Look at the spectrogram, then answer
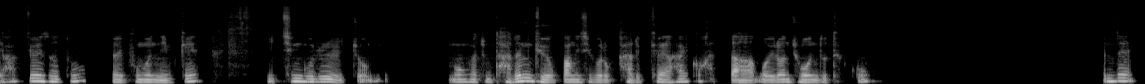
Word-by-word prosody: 학교에서도 140 +2 0 0.2
저희 105 -3 -1
부모님께 105 - +1 0.7
"이 - - -6
친구를 125 -6 +3
좀 - - -3 0.8
뭔가 115 +1 -1
좀 115 -1 -5
다른 135 +7 +4
교육 105 -7 +1
방식으로 105 -2 0
가르켜야 105 +1 -2
할 125 +5 0
것 145 +1 -9
같다." 95 -2 0
뭐 100 - 0
이런 110 +1 +2
조언도 105 -2 +1
듣고. 130 +5 -7 2.3
근데 150 +2 +3
115 Hz, 235 characters per minute, -26 LUFS, 105-135 Hz, 2.3 s, 다른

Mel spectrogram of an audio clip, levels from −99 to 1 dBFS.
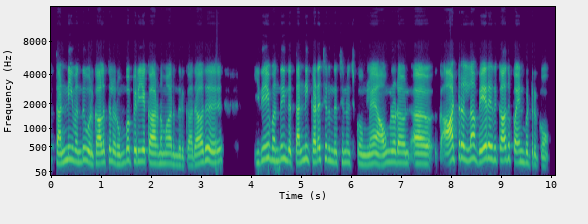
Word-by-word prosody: தண்ணீ 220 +8 0
வந்து 200 +4 -4
ஒரு 185 - -2
காலத்துல 195 +3 +1
ரொம்ப 185 +7 -3
பெரிய 215 0 +2
காரணமா 180 0 +1
இருந்திருக்கு. 160 -2 -8
அதாவது, 195 +9 +1 1.0
இதே 235 +6 -1
வந்து, 230 +3 -4
இந்த 220 -2 -1
தண்ணீ 225 +7 +1
கெடச்சிருந்துச்சுன்னு 210 -4 -2
வச்சுக்கோங்களேன், 175 +1 -2
அவுங்களோட 200 +3 -1 0.4
அ - - +7 0.4
க - - -7 0.2
ஆற்றல்லாம் 265 -4 +3
வேற 255 +5 +7
எதுக்காவது 240 +2 +1
பயன்பட்டுருக்கும். 195 -3 -4
205 Hz, 130 wpm, -19 LUFS, 185-235 Hz, 1.0 s, அ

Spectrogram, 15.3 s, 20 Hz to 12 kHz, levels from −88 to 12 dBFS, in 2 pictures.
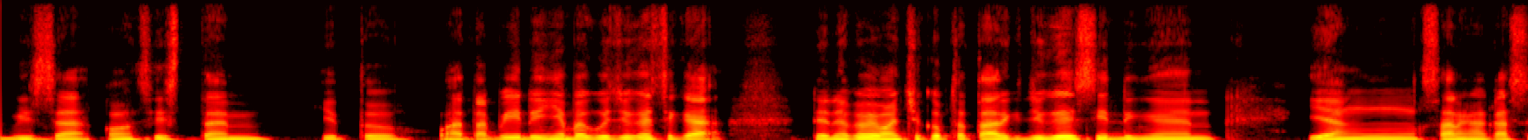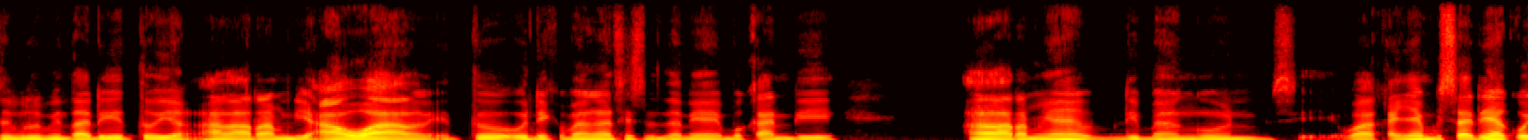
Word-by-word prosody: bisa 105 0 -3
konsisten, 105 - -3 0.2
gitu. 105 -1 -4 0.2
Wah, 125 -1 -4
tapi 125 +8 -2
idenya 150 +3 +1
bagus 130 0 +1
juga 170 +6 +2
sih, 180 - -6
Kak. 150 -4 0 0.5
Dan 115 0 +2
aku 175 - +3
memang 160 -2 +6
cukup 150 -3 -1
tertarik 125 -1 +1
juga 145 +10 +5
sih, 180 -3 0
dengan 115 -3 -1 0.5
yang 115 -1 +1
saran 110 0 0
Kakak 115 -1 -4
sebelumnya 115 +1 +1
tadi 135 +3 +2
itu, 120 -4 0
yang 110 -2 -1
alarm 115 -1 +1
di 125 - 0
awal. 120 -1 +5
Itu 135 +5 -1
unik 125 -2 -2
banget 120 +4 +1
sih, - - -10
sebenernya, 115 +1 -2
ya. - - -6
Bukan 115 0 -3
di 110 0 -3 0.6
alarmnya 125 +4 +4
dibangun, 110 0 -2
sih. - - -20
Wah, 115 0 -1
kayaknya 145 +7 +1
bisa 140 +1 +1
deh, 170 - +6
aku 150 -2 +3
115 Hz, 175 wpm, -23 LUFS, 110-130 Hz, 0.6 s, memang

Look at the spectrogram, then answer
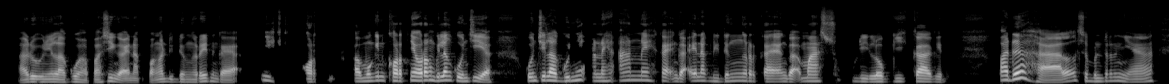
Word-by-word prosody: "aduh 130 - -1
ini 125 - -1
lagu 120 +2 0
apa 110 0 -4
sih? 155 +3 -2
Nggak 95 +1 +2
enak 95 - -7
banget 125 0 -4
didengerin." 120 +6 -3
Kayak, 105 -6 -2 0.2
ih 190 - -5 0.3
chord 130 -1 -1
eee, 145 - -4
mungkin 180 +3 0
chord-nya 175 +1 +3
orang 195 - +7
bilang 195 0 +4
kunci 160 -1 +2
ya? - - -4 0.3
Kunci 175 +2 0
lagunya 180 +1 +3
aneh-aneh, 180 +4 -3
kayak 170 - 0 0.2
gak - - -5
enak 175 0 -1
didenger, 155 +3 -4
kayak 135 0 +1
nggak - - +3
masuk 155 +7 -1
di 140 -2 -7
logika 135 +1 +2
gitu. 120 - -11 0.5
Padahal 205 - +4
sebenarnya, 150 -4 -7
150 Hz, 175 wpm, -25 LUFS, 130-175 Hz, 0.5 s, orang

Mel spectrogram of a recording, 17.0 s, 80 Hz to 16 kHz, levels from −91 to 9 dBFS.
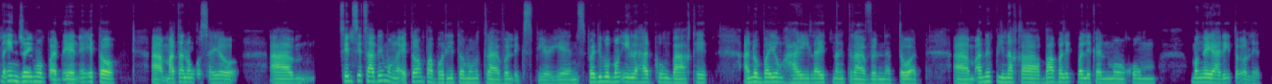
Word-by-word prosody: na-enjoy 170 -3 +3
mo 165 -1 +2
pa 115 - +3
din. 120 +1 +2
Eh, 160 +1 -1
ito, 130 -3 +6 0.4
ah, 115 -1 +4
matanong 145 +4 +2
ko - - -7
sayo, 130 -1 -2 0.6
um, 125 - +1 0.4
since 175 0 +1
nasabi 185 0 +3
mo 175 -5 -3
nga, 140 - -1
ito - - 0
ang 165 - -6
paborito 140 -1 -1
mong 135 +1 -3
travel 120 -1 -1
experience, 115 +1 -7
pwede 150 +1 +3
mo 165 - +4
bang 160 +1 0
ilahad 140 -2 +2
kung 145 -2 -4
bakit? 130 +1 0 0.5
Ano 140 +4 +4
ba 150 +2 +2
yung 155 -1 -1
highlight 135 0 -1
ng 130 -1 -3
travel 120 -2 -1
na 120 -1 -6
'to 125 +3 +2
at, - - -35 0.5
um, 120 0 +2
ano 155 +3 +2
yung 170 - -30
pinakababalik 145 0 +1
balikan 140 -2 0
mo 130 -1 -3
kung 125 -1 -6 0.5
mangyayari 140 -1 +2
ito - - -6
ulit? 105 -4 -7
135 Hz, 165 wpm, -22 LUFS, 125-150 Hz, 0.6 s, ito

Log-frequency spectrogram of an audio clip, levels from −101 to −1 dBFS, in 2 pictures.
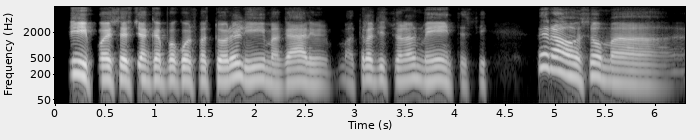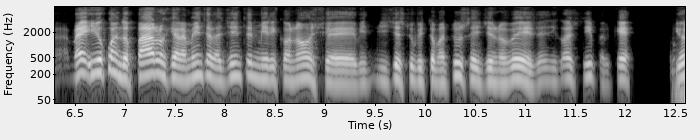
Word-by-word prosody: Sì, 200 -4 +8
può 155 - +1
esserci 155 0 +3
anche 150 -1 +3
un 145 - -4
po’ 145 +2 0
col 145 +1 +1
fattore 145 +4 0
lì 150 -2 -2
magari, 120 -1 -3
ma 130 -5 -20
tradizionalmente 145 -2 -4
sì, 125 - -19 0.5
però 245 - +3
somma, 120 -8 -5
beh, 215 +5 +8
io 220 +5 +3
quando 190 - +2
parlo 200 +2 +7
chiaramente 175 +3 0
la 145 -4 -3
gente 180 +5 -5
mi 160 -4 -5
riconosce, 140 -5 -2
mi 125 +1 -14
dice 145 +1 -5
subito: 140 -2 -6
"Ma 130 -1 -5
tu 190 0 -2
sei 150 -5 -4
genovese?" 135 0 -1
Dico: 140 +3 -10
"Eh 160 -5 -4
sì", 180 +1 -8
perché 150 +5 -3 0.4
io - - +1
145 Hz, 170 wpm, -23 LUFS, 130-165 Hz, 0.5 s, Sì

